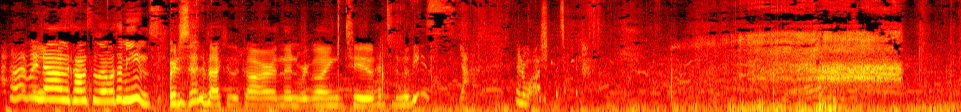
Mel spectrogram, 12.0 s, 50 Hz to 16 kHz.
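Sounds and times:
person screeching: 9.0 - 11.3.

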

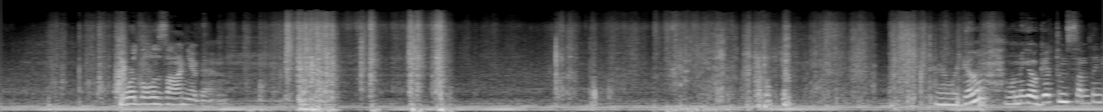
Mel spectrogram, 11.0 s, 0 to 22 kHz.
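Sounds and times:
steady low hum: 0.0 - 11.0
cardboard rustling: 0.4 - 10.0.

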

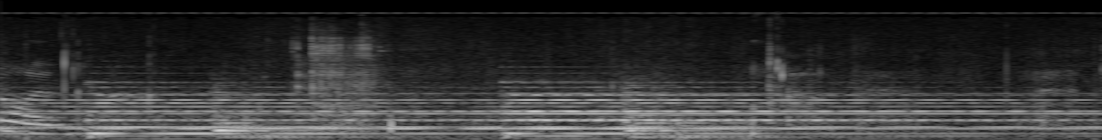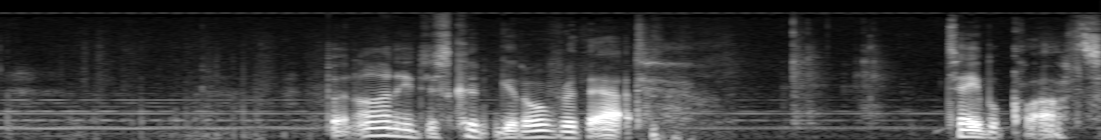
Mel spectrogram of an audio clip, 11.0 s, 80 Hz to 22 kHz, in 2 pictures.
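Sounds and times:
grandfather clock chiming: 0.0 - 11.0.

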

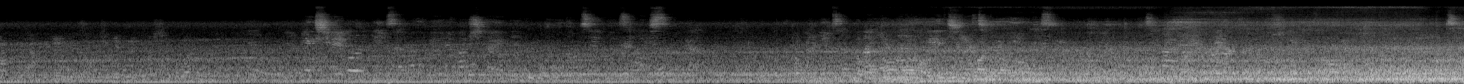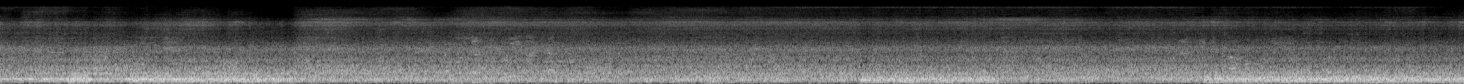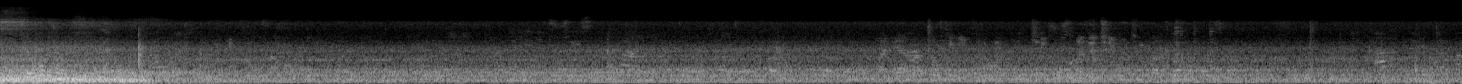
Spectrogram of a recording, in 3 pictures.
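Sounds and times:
subway train wheels rumbling: 0.0 - 43.9.

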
